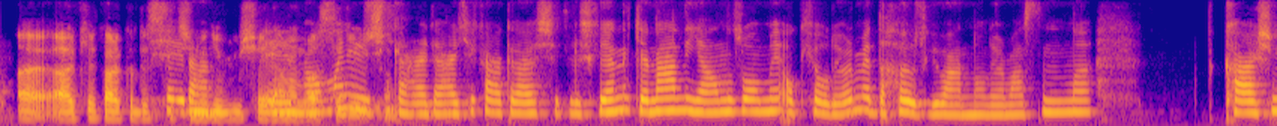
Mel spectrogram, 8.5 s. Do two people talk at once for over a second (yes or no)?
yes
